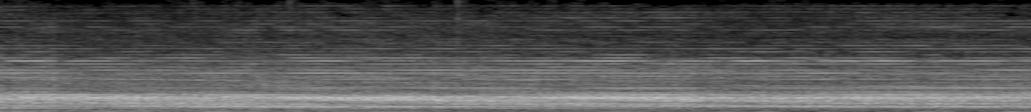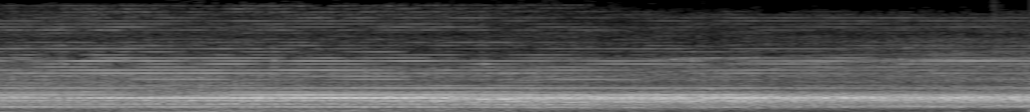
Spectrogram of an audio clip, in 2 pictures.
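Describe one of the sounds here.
A model train's electric motor whirs steadily as it rolls along the track.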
